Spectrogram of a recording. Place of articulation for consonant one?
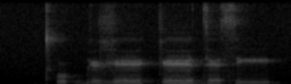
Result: alveolar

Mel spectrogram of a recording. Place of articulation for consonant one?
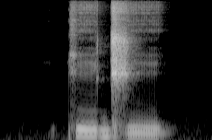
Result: velar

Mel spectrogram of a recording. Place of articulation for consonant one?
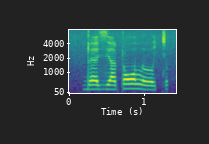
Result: retroflex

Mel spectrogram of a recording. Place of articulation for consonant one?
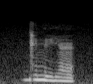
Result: velar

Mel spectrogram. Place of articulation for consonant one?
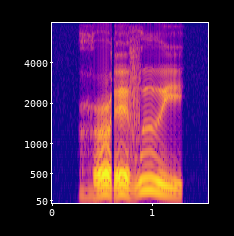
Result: glottal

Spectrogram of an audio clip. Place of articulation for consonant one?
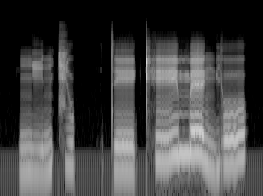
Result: palatal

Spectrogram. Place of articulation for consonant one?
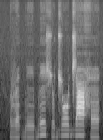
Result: labial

